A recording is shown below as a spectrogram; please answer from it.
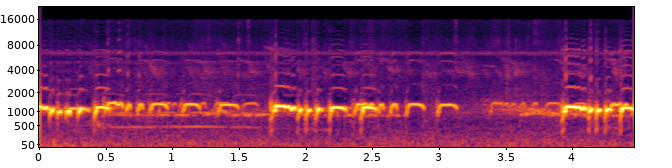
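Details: Local zebra dove singing vigorously with a big voice, used as a lure to get other doves singing: rolling bursts of short arched cooing notes, steady in pitch, broken by brief pauses, with a second dove's fainter coos overlapping.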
